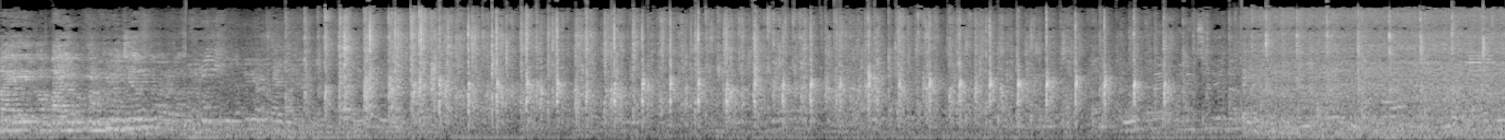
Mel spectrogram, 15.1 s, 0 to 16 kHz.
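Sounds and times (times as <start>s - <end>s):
people clapping: 2.7s - 15.0s.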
